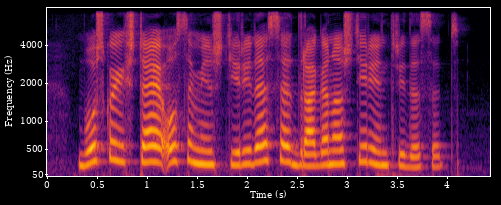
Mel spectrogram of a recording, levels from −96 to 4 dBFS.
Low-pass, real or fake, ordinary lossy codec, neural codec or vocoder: 7.2 kHz; real; none; none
